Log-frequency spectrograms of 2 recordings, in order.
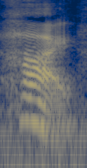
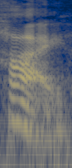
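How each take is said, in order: The two takes are said the same way.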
